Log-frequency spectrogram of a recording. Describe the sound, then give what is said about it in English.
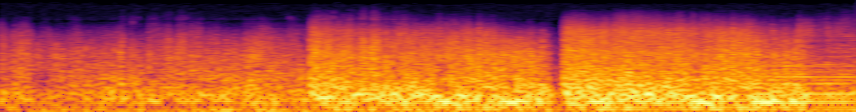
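A chemical plant explodes in fireballs: a continuous roaring rumble of blasts, with a couple of fresh booming bursts breaking through partway in and the roar holding loud to the end. “The whole plant erupts in fireballs of orange flame.”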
